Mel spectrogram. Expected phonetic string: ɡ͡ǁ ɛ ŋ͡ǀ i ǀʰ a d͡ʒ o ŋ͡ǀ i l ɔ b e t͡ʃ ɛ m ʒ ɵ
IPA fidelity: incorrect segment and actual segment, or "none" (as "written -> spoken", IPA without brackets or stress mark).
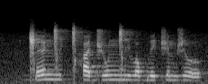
ɵ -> ɤ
